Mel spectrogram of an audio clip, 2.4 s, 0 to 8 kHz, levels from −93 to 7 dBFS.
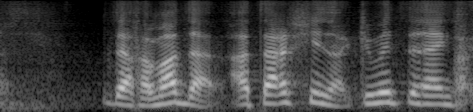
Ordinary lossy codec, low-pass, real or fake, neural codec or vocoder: none; none; fake; codec, 16 kHz, 0.7 kbps, FocalCodec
